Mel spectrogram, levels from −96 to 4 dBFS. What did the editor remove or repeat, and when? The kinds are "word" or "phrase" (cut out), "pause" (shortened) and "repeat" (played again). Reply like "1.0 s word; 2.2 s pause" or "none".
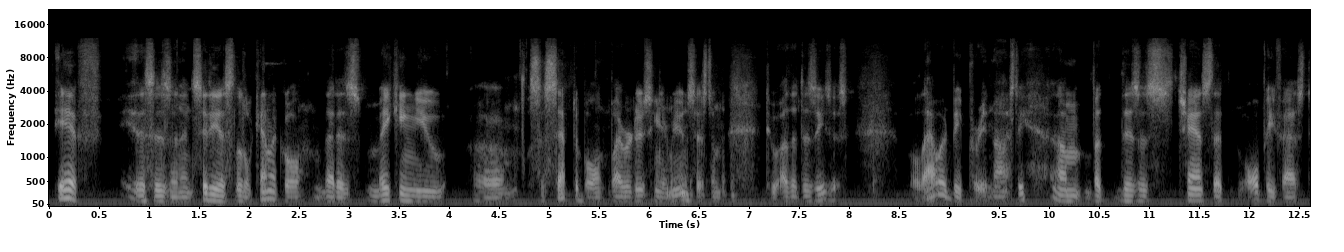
none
